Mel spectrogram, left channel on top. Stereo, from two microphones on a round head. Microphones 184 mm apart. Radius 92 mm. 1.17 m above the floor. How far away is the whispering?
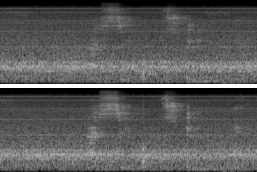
About 2.5 m.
